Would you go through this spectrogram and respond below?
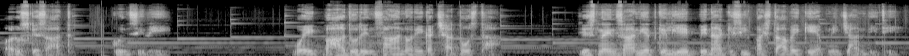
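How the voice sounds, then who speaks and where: Slow, low-voiced man narrating a horror audiobook. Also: fairly bright tone, faint music behind.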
